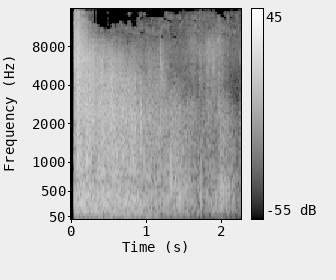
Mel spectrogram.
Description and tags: Made with fireworks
